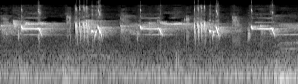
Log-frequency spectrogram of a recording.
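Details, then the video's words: Prinia singing loud, high, sharp chirping phrases that alternate with short buzzy rattling bursts, about four phrases in under four seconds. The background is otherwise quiet. "SUARA BURUNG PRENJAK"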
